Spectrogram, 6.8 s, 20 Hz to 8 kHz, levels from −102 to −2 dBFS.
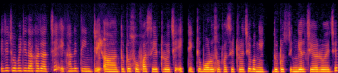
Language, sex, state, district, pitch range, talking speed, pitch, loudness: Bengali, female, West Bengal, Kolkata, 220-255 Hz, 210 wpm, 230 Hz, -19 LUFS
